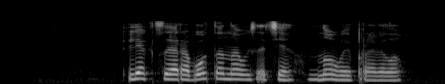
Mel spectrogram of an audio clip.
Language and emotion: Russian, neutral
